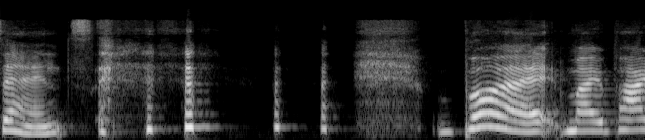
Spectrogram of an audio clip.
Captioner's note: laughs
